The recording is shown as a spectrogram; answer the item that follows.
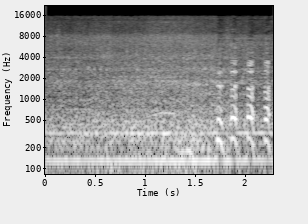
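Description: All-terrain vehicle engine running steadily at low revs, heard from inside the cab as the vehicle creeps forward in gear on its own after the clutch is released. A short burst of a child's voice comes near the end.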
